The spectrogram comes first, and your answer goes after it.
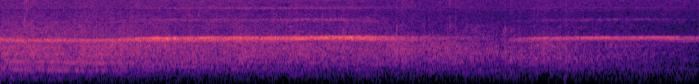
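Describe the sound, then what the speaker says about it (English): Soft, distant applause from an audience at a political meeting, faint and steady, with a thin high whistling tone running through it. "Give them a round of applause."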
